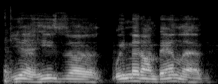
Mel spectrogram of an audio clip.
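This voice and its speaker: A man's voice: mid-range voice, unhurried, a little mellow, poor audio. A man in his mid-twenties talking about his music as a guest, rambling and slangy with lots of filler words. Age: 20s. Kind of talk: casual chat.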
